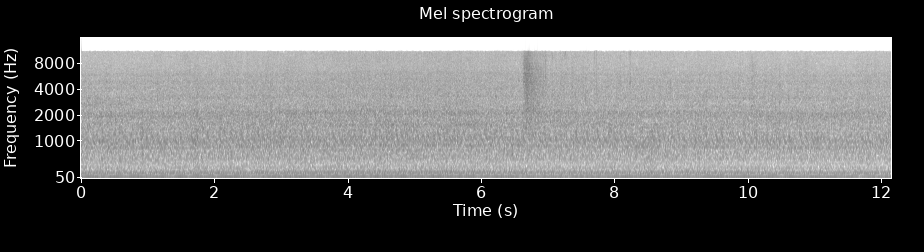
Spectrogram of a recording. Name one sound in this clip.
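A heavy truck engine rumbles steadily as the truck drives.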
